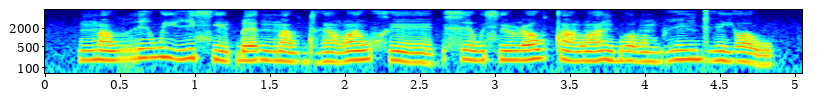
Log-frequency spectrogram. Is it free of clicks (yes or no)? yes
